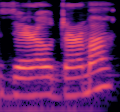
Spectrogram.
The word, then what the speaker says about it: xeroderma: Xeroderma. Zero, do you remember my story about the Xerox machine? Xeroderma.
